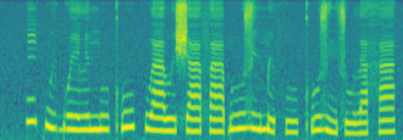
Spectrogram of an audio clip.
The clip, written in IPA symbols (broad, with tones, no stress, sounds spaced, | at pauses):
ũ˦ kʷ iː˨ ɡʷ eː˨ l ɪ˨ ŋ uː˨ kʼ uː˦ kʷ aː˨ β ɪ˨ ʃ aː˨ f aː˨ ɓ uː˦ z i˦ m ɪ˨ f uː˨ kʼ u˦ z ĩ˨ s u˨ l a˨ h a˦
